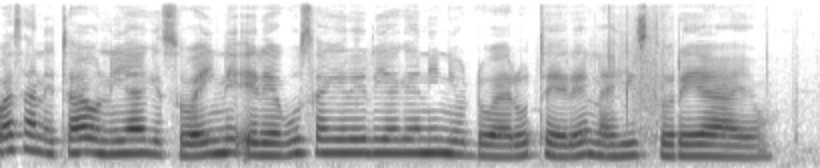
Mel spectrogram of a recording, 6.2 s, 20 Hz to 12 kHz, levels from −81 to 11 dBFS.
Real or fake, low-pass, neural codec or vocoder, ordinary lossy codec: real; 10.8 kHz; none; none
